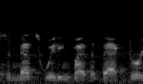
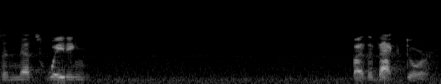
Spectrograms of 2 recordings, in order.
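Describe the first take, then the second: First: The phrase runs on without a pause. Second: There is a long pause after 'waiting'. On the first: The speaker calls it right. "That time I blasted right through" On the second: The speaker calls it wrong. "obviously wrong because of the long, exaggerated pause after waiting"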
